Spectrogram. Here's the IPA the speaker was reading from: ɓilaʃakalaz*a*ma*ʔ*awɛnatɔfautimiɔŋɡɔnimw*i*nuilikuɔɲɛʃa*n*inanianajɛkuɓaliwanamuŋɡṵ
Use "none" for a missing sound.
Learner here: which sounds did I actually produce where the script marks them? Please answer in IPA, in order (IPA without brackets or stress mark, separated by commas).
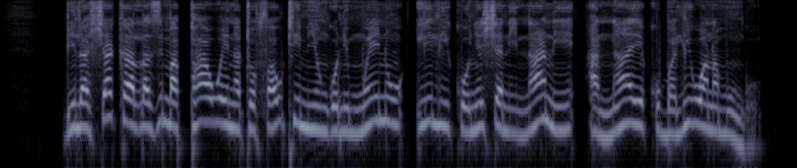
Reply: i, p, ɛ, n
